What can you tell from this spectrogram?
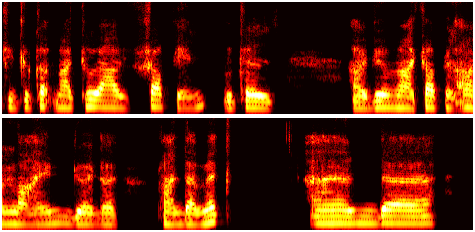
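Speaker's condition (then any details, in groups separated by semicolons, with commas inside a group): Muscular dystrophy; progressive illness; advanced, needs a lot of help with all personal care, personal assistants funded by Leicester Council; illness also affects speech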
